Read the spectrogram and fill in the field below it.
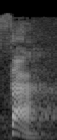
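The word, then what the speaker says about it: ث: mutti berikutnya n huruf tsa tsa dikeluarkan dengan menyentuhkan ujung lidah kita dengan dinding dua gigi seri bagian atas diucapkan dengan suara dan nafas yang terdengar mengalir tsa SII tu bat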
